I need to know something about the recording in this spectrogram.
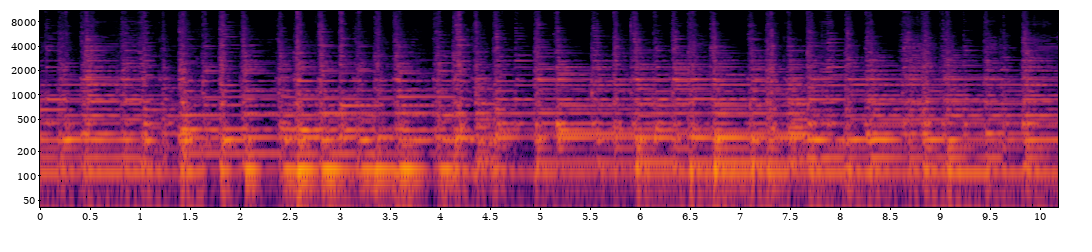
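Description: Ukulele and acoustic guitar strumming chords together: the instrumental introduction of a song, with no singing yet.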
